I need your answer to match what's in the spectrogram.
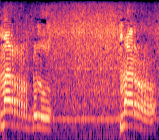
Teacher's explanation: pindahkan makhraj lam nun ini ke makhraj ra, dan kemudian kita idghamkan dia kepada ra. Idghamnya ini disebut idgham kamil bighair gunnah.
